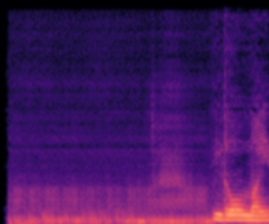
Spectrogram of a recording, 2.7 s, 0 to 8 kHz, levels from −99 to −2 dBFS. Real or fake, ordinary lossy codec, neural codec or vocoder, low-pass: fake; none; codec, 16 kHz, 0.5 kbps, FreqCodec, larger model; none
